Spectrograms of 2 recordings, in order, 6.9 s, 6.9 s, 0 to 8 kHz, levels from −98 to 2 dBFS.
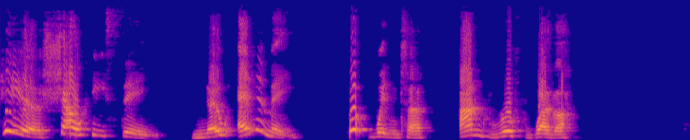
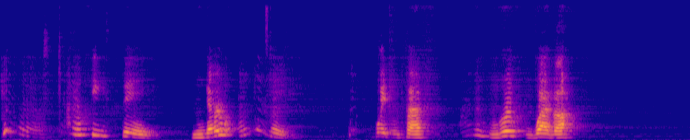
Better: first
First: none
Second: noise reduction (neural mask model DeepFilterNet 3)

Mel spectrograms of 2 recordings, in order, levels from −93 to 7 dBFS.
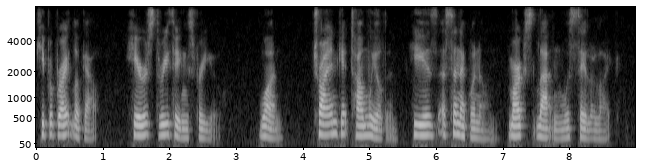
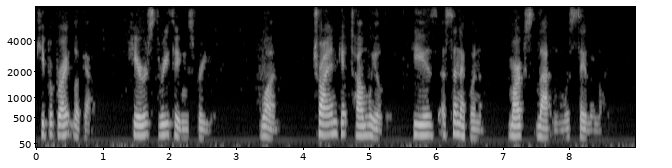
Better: first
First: none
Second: noise reduction (classical method spectral subtraction)

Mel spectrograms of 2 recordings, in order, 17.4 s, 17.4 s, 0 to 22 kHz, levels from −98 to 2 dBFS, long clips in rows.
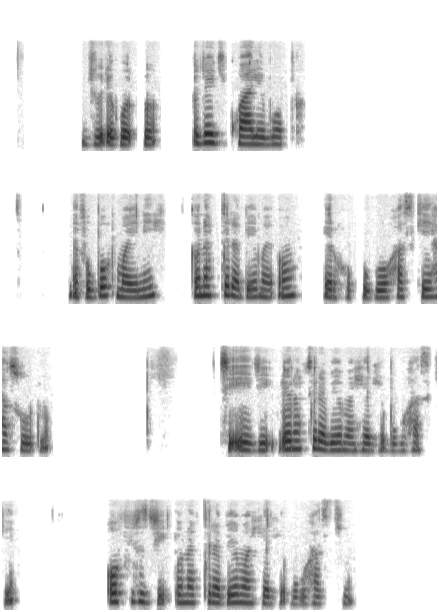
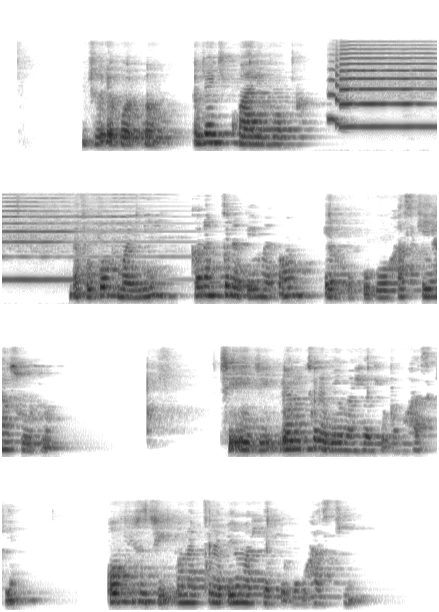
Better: first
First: none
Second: noise reduction (classical method WPE with log-MMSE)

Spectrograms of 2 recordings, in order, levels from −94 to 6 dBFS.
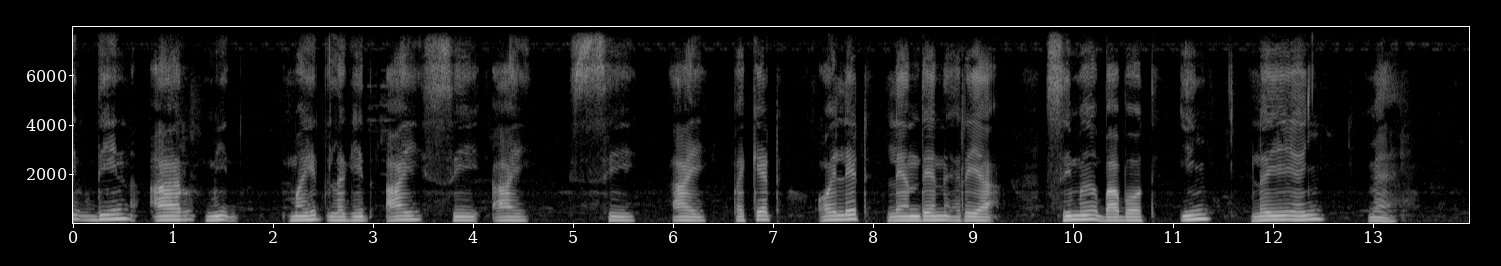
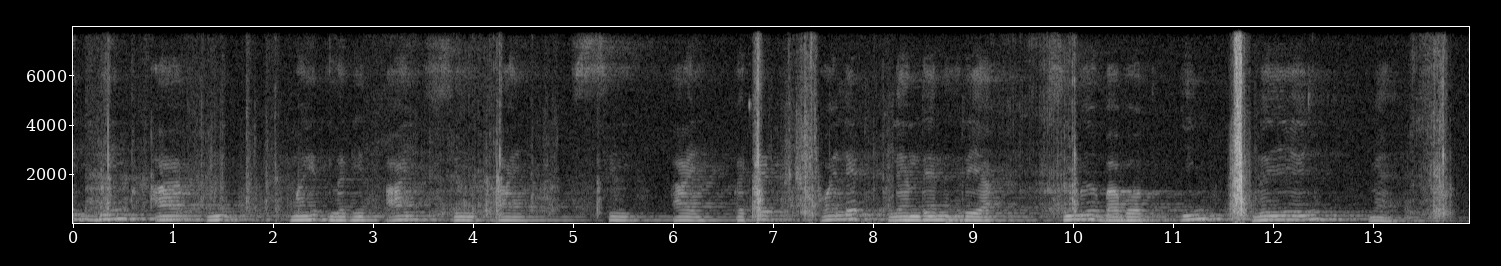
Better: first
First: none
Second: background sound (Scissors); as loud as the speech // room echo; dies away in 2.6 s

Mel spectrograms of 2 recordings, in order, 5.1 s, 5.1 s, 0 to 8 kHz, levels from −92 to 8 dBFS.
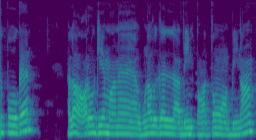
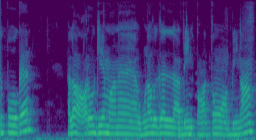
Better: first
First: none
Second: background sound (Liquid); 16 dB below the speech

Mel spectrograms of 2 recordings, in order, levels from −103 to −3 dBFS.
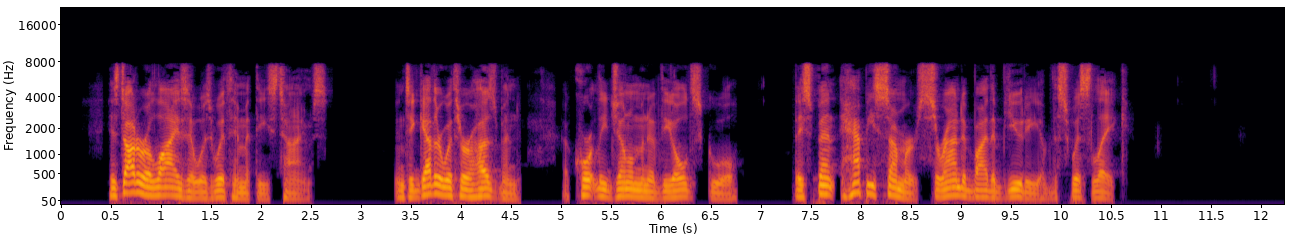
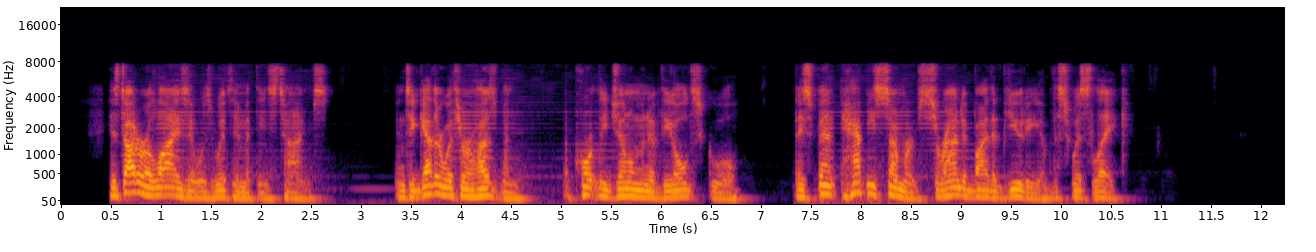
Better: first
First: none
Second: noise reduction (neural separator model SepFormer DNS4)

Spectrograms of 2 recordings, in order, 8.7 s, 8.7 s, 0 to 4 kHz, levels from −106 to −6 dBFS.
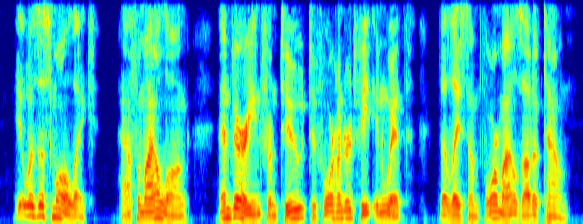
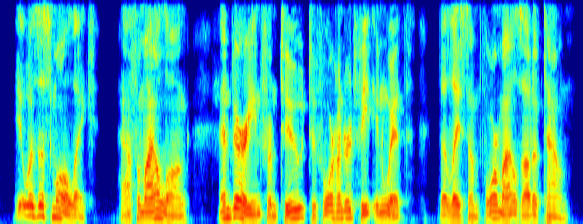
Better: first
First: none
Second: noise reduction (neural mask model Resemble Enhance denoiser)

